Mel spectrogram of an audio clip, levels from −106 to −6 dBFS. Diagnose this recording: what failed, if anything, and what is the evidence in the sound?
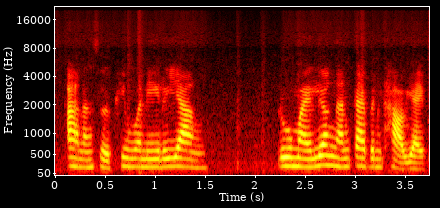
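The failure sits in call processing, where the noise suppressor is working on the whole clip and pulling the background down by about 18 dB in every band it judges to be steady noise. The room noise, about 20 dB below the speech, dips away in the gaps between words and comes back up underneath them. That happens because the suppressor re-decides its gain frame by frame, so it holds back its cut wherever speech is present. This is the signature of noise suppressor artifacts.

The same suppressor also cuts into the speech itself between 3.0 and 3.37 s. There, it misreads quiet speech energy as noise and attenuates it along with the background, by about 10 dB at the deepest point. Only about a tenth of a second within that span is affected, so the loss is brief: soft sounds and word endings come out swallowed and faint. 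This is speech cut by the noise suppressor.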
